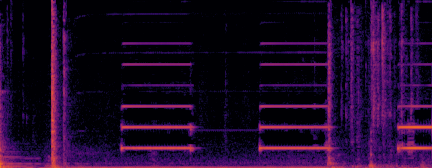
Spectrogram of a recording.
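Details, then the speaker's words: NSX with the stereo reinstalled after a capacitor and circuit track repair attempt: a low motor hum for about two seconds between chimes as the power antenna goes up, but the head unit shows no display; repair did not fix it. "you can hear the antenna trying to work but it doesn't so you turn it on and there is the antenna goes up but there's no display"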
